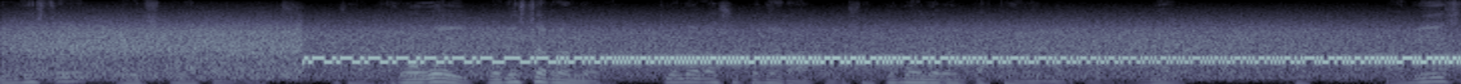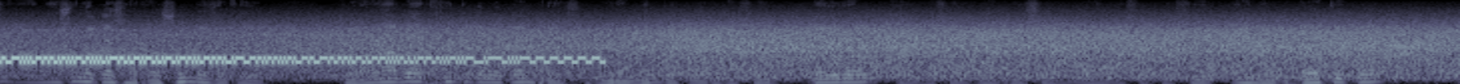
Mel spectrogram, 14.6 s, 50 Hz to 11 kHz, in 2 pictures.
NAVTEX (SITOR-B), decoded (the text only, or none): 41036 13293 00557 53345 76609 34875 53090 87654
